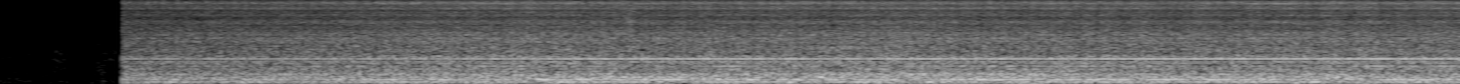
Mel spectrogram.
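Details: Furnace that was short cycling, after its flame sensor was cleaned with a dollar bill. The burners light with a whoosh, then hold a steady, even roar with no dropout, staying lit and running normally.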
